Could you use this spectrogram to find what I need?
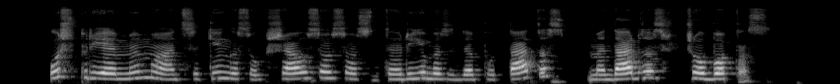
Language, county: Lithuanian, Telšiai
